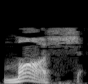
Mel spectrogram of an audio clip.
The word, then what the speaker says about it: Maus: Now, my conversation with the watchdog on Wall Street, Chris Markowski, is brought to you by Moss Acura. Moss is spelled M-A-U-S.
